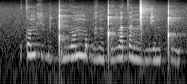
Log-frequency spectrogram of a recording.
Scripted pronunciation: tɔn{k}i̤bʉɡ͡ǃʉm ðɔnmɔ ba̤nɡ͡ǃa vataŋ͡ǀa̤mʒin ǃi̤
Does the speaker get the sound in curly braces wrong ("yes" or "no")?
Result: yes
